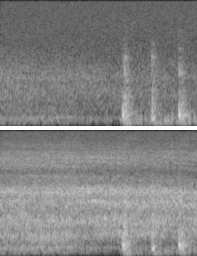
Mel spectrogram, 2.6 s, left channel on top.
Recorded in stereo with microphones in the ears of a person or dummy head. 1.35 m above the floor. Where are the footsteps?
5° left (ahead or behind), 1.5 m.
